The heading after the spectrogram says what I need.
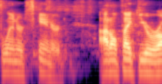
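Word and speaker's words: Lynyrd Skynyrd: Your Leonard Skinner Analog Productions came in, $69.99 for pronounced Leonard Skinner.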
